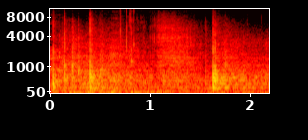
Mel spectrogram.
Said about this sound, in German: Ich hatte was vorbereitet. Feuerwerk.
